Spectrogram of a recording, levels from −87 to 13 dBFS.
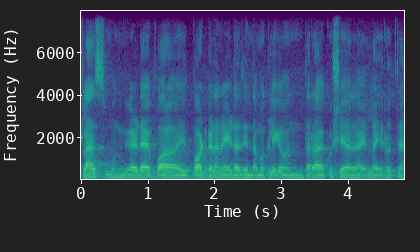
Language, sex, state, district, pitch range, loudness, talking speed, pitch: Kannada, male, Karnataka, Shimoga, 115-120 Hz, -18 LUFS, 135 wpm, 115 Hz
